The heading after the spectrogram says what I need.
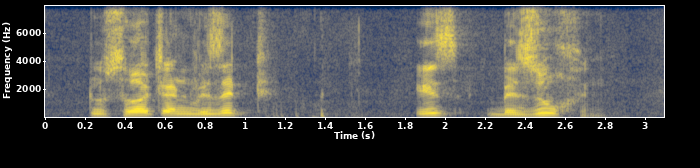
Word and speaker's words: besuchen: Besuchen. Suchen is to search. Suchen is to search. To search and visit is besuchen. The be is not stressed, it is the suchen that is stressed.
